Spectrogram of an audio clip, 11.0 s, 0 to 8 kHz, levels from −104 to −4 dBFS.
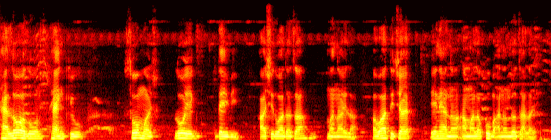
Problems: background sounds at intervals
